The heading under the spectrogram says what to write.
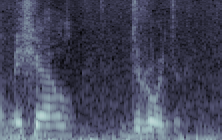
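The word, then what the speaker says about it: Michiel de Ruyter: Michel de Ruyter.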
